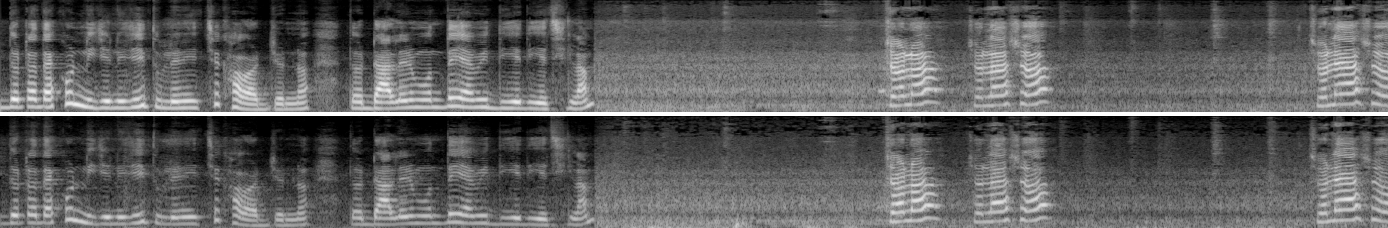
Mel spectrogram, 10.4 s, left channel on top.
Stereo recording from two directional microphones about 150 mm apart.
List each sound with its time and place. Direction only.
0.0 s speech: 50° left (ahead or behind)
6.6 s a woman's voice: 20° right (ahead or behind)
9.8 s speech: 15° right (ahead or behind)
